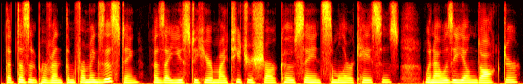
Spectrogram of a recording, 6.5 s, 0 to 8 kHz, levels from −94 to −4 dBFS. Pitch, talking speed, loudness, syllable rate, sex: 205 Hz, 220 wpm, -18 LUFS, 5.5 syllables/s, female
